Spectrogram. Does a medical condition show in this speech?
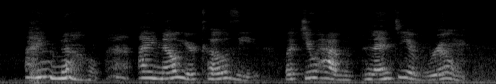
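No.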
